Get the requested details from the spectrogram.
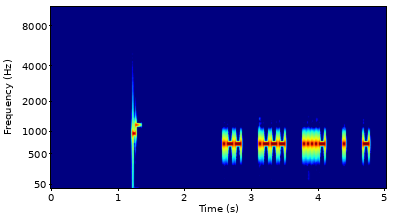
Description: Morse code, heard as a keyed tone, about 40 wpm, spaced as for 23 wpm, 700 Hz. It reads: WJ4ET
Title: USA Call Signs - 5 Characters - 3x Character Spacing - 40wpm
